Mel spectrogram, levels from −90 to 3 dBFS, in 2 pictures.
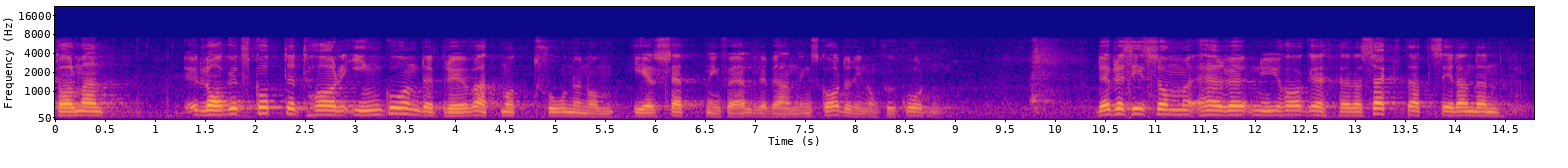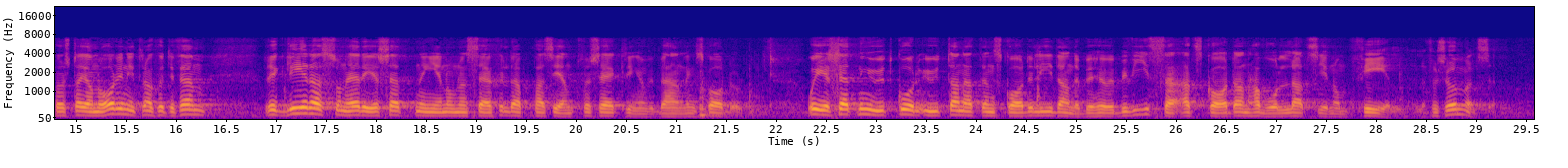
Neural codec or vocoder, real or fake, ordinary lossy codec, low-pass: none; real; none; 7.2 kHz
